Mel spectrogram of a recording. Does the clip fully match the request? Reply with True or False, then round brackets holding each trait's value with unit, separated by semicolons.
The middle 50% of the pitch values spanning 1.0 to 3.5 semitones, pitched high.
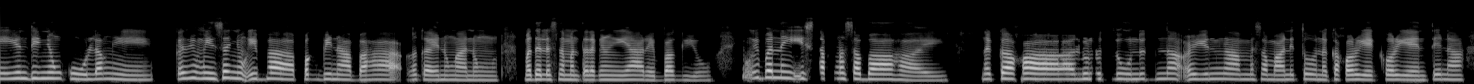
True (2.8 semitones; 230 Hz)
